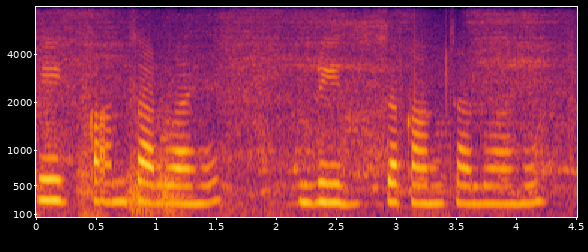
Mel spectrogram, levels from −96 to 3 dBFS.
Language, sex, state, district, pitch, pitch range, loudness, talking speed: Marathi, female, Maharashtra, Nagpur, 255 Hz, 245-270 Hz, -16 LUFS, 120 wpm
